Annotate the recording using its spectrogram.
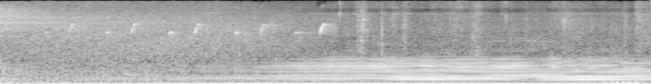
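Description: Background score of a TV crime drama: a deep, steady bass drone with sustained chord tones swelling in about a second and a half in, and a few short high chirps in the first two seconds.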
